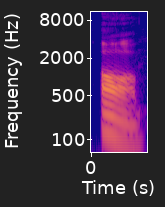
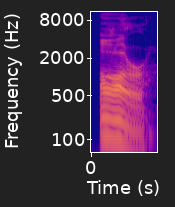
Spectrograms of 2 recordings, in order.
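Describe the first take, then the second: First: It is said with a British accent, no r. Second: It is said with an American accent, with r. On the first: The speaker calls it right. "This in British English in isolation is are" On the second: The speaker calls it wrong. "You don't say are as in American English"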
